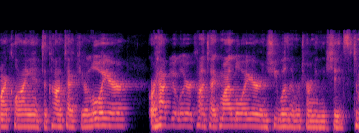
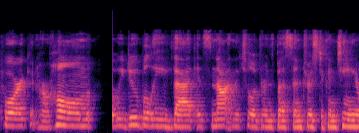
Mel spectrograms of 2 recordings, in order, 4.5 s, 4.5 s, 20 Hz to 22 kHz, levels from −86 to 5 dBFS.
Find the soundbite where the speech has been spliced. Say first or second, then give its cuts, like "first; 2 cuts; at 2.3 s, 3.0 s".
second; 1 cut; at 1.4 s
